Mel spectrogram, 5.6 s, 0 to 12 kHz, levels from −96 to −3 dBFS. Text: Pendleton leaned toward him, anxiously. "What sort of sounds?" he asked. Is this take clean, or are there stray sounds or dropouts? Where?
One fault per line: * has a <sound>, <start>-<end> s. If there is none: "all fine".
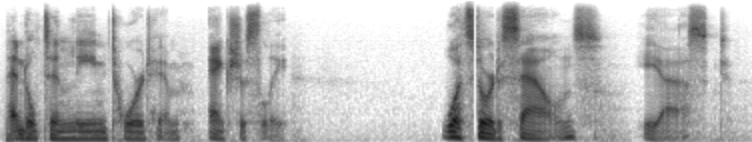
* has a dropout, 3.5-3.6 s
